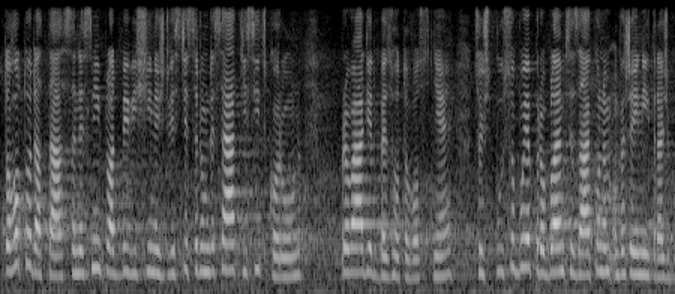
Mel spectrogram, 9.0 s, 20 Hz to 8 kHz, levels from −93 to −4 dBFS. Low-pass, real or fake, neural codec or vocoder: 7.2 kHz; real; none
